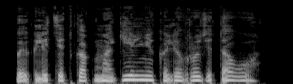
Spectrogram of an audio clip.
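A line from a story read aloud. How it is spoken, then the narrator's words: Whispered. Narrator (Russian): шепнул он Хуга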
